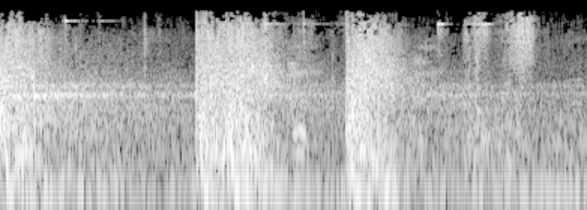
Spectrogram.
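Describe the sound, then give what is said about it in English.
Gunfire from a crime film shootout scene in which a man turns and fires: two loud bursts of shots stand out from dense, noisy action sound. “Turns and fires.”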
